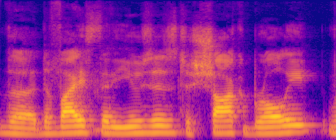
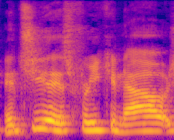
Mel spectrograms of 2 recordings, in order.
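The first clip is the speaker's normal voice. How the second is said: usual speaking voice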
